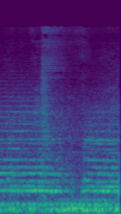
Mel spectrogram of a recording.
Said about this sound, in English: Damn, this train loud.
